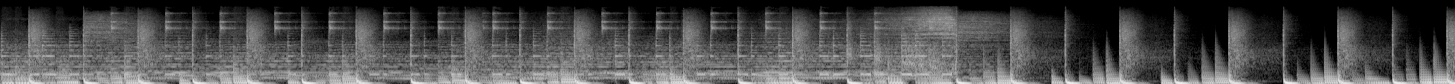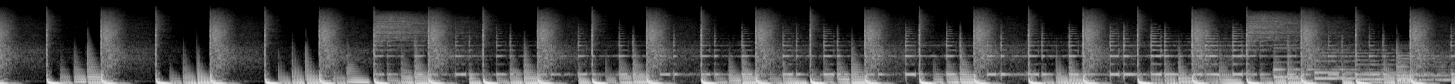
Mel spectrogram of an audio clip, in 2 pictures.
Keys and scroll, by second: 1.9 1, 2.3 6, 3.2 8, 3.6 Return, 12.8-14.3 typing, 14.6 Return.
